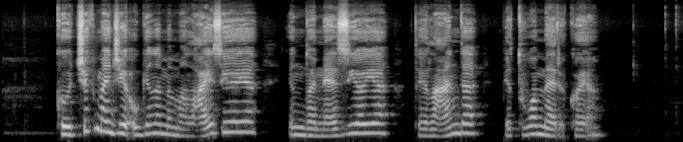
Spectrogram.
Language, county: Lithuanian, Vilnius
